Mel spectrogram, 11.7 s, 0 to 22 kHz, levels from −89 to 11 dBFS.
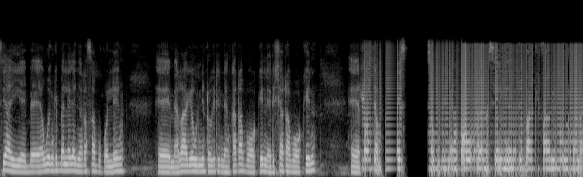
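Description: From 7.23 s to the end, new audio likely arrived too seldom, so the receiver kept replaying a short stretch of about 5 ms while most of the real audio was skipped. That is robotic sound from repeated short buffers: speech becomes a rigid, metallic buzz fixed at 200 Hz that only loosely tracks the talker.

Within that stretch, at 7.63 to 7.72 s, a packet missed its slot and the jitter buffer emptied. The receiver held the last sound for 68 ms until it arrived and then resumed without losing anything. This short stall from a late packet is heard as a sound dragged out with a faint buzz or dip.

Two call audio freezes follow. Both were likely caused by packets held up in transit that drained the jitter buffer. The first runs from 7.76 to 7.96 s, where 175 ms of fill continues the last sound as a fading buzz or hiss with no silence. The second, from 8.08 to 8.58 s, fills 480 ms, of which 410 ms is silence. 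In each case playback picks up where it stopped, so a gap has been inserted and nothing is dropped. Through all of this the Opus call path limits the audio to an 8 kHz bandwidth.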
